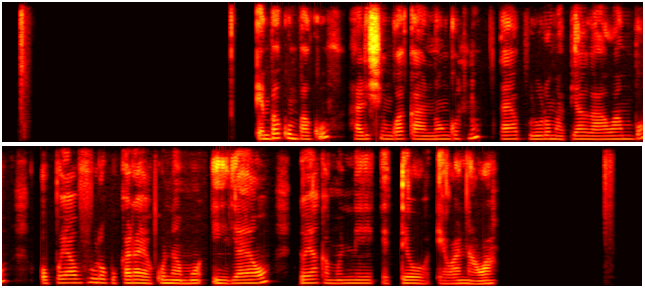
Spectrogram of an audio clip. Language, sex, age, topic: Oshiwambo, female, 25-35, agriculture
